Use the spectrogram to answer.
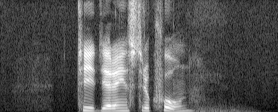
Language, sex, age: Swedish, female, 46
